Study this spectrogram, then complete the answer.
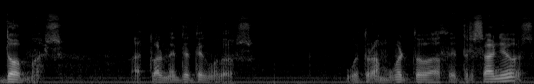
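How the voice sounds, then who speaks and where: A man speaks at a very slow pace, with long, frequent pauses. His loudness swings widely. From Getafe, Madrid, Spain. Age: 60s. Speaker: retired trade unionist and former councillor. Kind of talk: oral history interview.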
